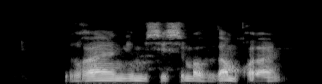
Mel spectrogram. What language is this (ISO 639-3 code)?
kab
